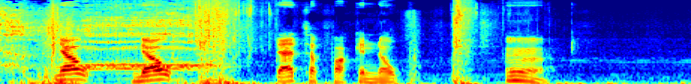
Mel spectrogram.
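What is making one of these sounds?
A heavy club thuds against a body.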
